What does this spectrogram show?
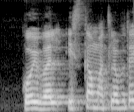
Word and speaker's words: coeval: आगे हम लोग बात करते हैं जो कोविल लिखा हुआ है, कोइवल, इसका मतलब होता है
